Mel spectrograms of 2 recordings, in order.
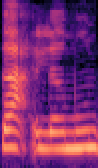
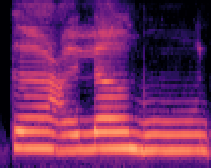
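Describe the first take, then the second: First: The 'ain' sound is jerked abruptly. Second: The 'ain' sound flows smoothly without a jerk. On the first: The speaker calls it wrong. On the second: The speaker calls it right.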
